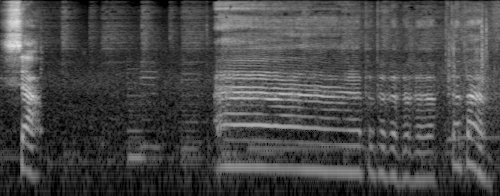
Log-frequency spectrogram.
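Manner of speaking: ordinary delivery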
